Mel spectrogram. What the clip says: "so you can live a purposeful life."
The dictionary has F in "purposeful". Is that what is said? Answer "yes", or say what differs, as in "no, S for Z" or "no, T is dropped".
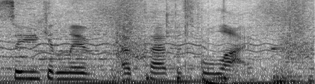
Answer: yes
